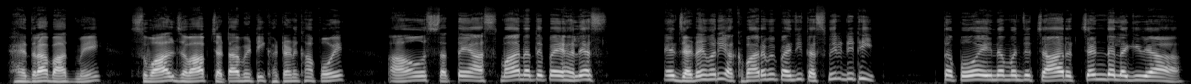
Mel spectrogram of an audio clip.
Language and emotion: Sindhi, happy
